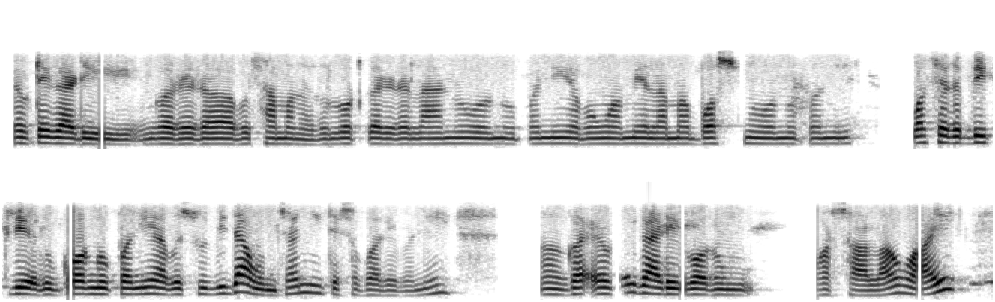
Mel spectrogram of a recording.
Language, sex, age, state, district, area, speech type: Nepali, female, 60+, West Bengal, Jalpaiguri, rural, conversation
